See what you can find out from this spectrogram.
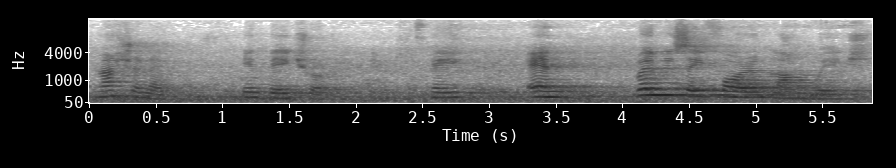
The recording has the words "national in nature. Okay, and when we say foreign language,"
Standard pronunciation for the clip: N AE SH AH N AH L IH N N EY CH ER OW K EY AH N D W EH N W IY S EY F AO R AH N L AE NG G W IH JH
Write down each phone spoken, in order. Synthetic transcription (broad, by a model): N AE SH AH N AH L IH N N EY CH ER OW K EY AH N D W EH N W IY S EY F AO R AH N L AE NG G W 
